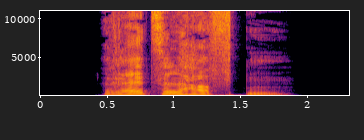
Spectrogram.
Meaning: inflection of rätselhaft: 1. strong genitive masculine/neuter singular 2. weak/mixed genitive/dative all-gender singular 3. strong/weak/mixed accusative masculine singular 4. strong dative plural
- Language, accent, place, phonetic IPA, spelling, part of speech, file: German, Germany, Berlin, [ˈʁɛːt͡sl̩haftn̩], rätselhaften, adjective, De-rätselhaften.ogg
